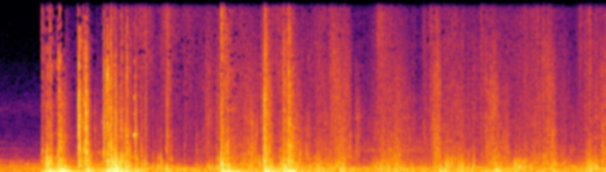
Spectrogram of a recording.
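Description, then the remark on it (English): A heavy pneumatic door, retrofitted with pneumatics and assembled mechanisms, grinds open with a series of loud clunks and hisses, followed by a steady low rumble and airy rushing as it settles, with no voices. “The doors and most of the other moving parts have been retrofit with pneumatics and other assembled mechanisms, as they're just too heavy to be managed by ordinary people.”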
